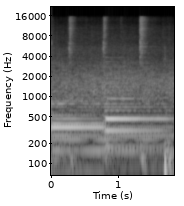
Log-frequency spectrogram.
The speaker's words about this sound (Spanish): Si lo cree, aplauda fuertemente al Señor.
